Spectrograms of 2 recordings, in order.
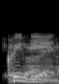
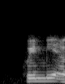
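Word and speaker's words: Queanbeyan: On September 5th, George Lazenby, Jor-El, and I want to put quotes around that, in the Superboy TV series, was born in, you're going to have to pronounce that for me, sir. – Queen Bien. – I don't. Queen Bien, okay.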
